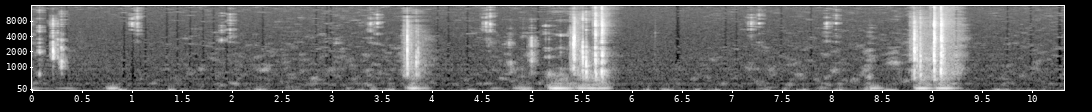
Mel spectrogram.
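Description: Quiet, scattered computer keyboard and mouse clicks, with three louder short noises about four, five and a half and nine seconds in.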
